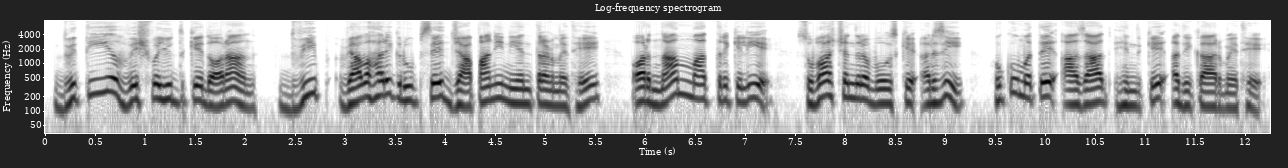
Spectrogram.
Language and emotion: Hindi, neutral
